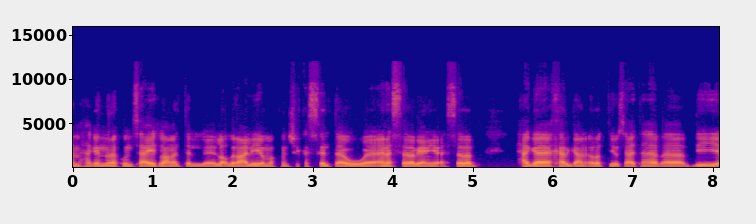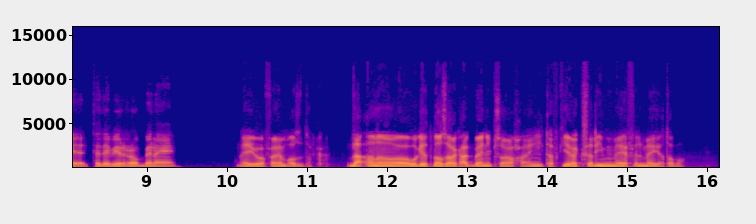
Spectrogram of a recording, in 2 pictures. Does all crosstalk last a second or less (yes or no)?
yes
